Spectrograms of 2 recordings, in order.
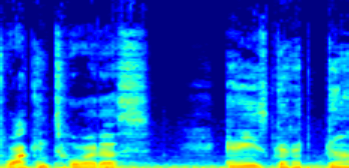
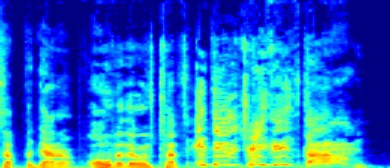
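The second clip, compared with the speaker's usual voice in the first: excited; 14 semitones higher, 8 dB louder than usual. A narrator's reading. Squirrel escapes over the rooftops.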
